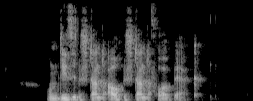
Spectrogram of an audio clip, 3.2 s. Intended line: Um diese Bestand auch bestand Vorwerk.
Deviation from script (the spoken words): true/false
false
